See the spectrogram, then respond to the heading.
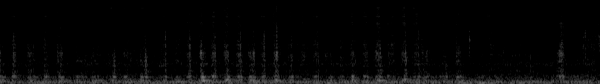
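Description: A wooden stylus slowly scratches flat black scratch art paper inside a diamond-shaped stencil cut-out, revealing pink colour underneath. A quick, uneven series of dry, raspy scratching strokes, about four per second, sits over a steady low rumble at a quiet level.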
